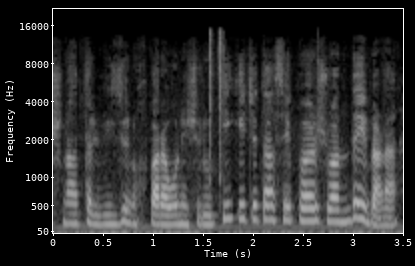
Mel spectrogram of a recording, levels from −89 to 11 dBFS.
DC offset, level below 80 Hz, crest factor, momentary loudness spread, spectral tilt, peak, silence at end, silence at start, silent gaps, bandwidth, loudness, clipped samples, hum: under 0.1%; -56 dBFS; 22 dB; 7 LU; -4.5 dB/octave; -4 dBFS; 0 s; 0 s; none; 14.5 kHz; -26 LUFS; under 0.1%; none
